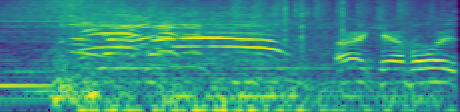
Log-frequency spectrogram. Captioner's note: cheering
